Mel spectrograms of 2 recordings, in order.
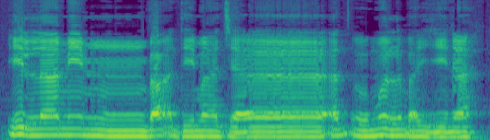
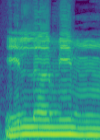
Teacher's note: Karena arti iqlab itu mengganti atau mengubah sesuatu dari bentuk aslinya. Jadi nun mati dan tanwin diganti dengan mim, diiringi hunah atau dengung sepanjang 2 harokat.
